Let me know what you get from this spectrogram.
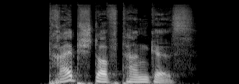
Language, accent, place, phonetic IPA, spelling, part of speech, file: German, Germany, Berlin, [ˈtʁaɪ̯pʃtɔfˌtaŋkəs], Treibstofftankes, noun, De-Treibstofftankes.ogg
- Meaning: genitive singular of Treibstofftank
